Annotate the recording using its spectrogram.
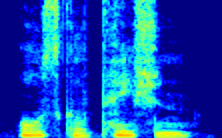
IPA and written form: ˌɔːskəlˈteɪʃən (auscultation)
